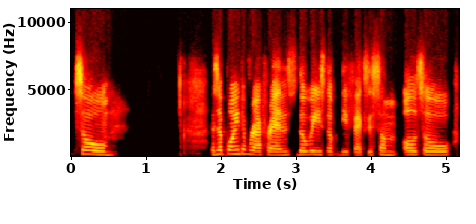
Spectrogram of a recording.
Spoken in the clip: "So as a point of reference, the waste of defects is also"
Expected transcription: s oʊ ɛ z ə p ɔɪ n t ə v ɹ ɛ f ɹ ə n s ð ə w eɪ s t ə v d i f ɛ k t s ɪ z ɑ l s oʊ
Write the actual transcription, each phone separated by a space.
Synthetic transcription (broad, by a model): s oʊ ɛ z ə p ɔɪ n t ə v ɹ ɛ f ɹ ə n s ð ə w eɪ s t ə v d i f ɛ k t s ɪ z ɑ l s oʊ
